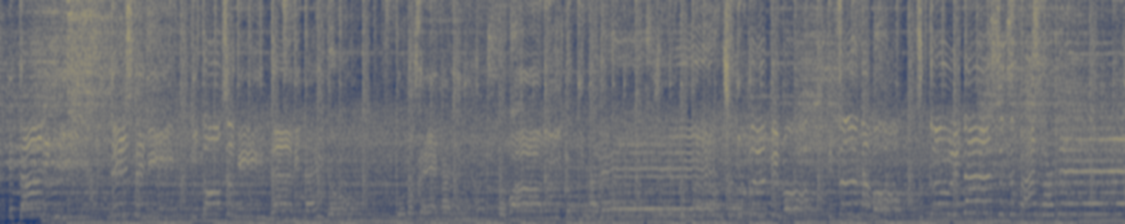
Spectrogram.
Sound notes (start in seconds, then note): none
